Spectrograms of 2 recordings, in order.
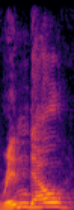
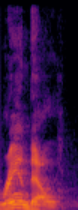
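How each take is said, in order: First: The first vowel sounds like 'i'. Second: The first vowel sounds like 'a'. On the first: The speaker calls it wrong. "So an A versus an I" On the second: The speaker calls it right. "R A N, Ran, Ran, Randell. That's how I pronounce it"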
